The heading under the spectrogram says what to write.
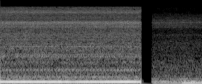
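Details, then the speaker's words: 1994 Ford Mustang GT convertible at high idle around 1400 rpm with no throttle: a steady fast-idle drone that cuts out after about 30 seconds; it only starts while the distributor is turned; stalling at high idle. "No matter what we do, it's turning itself off after about 30 seconds of high idle. With no throttle input, it just shuts off."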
